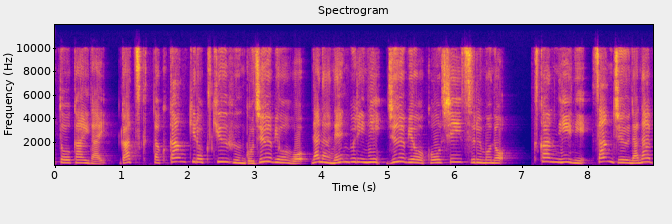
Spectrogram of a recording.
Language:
Japanese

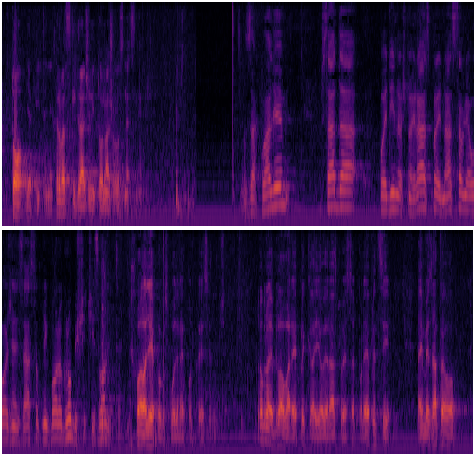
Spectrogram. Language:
Croatian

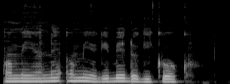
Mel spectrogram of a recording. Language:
Luo (Kenya and Tanzania)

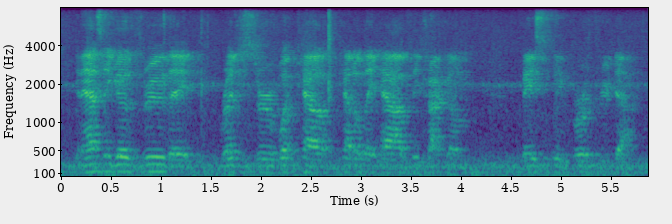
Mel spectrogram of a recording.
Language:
English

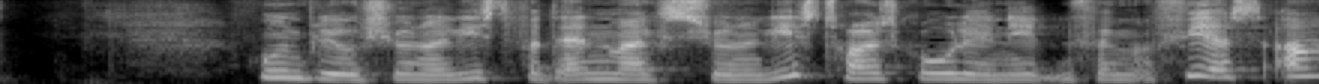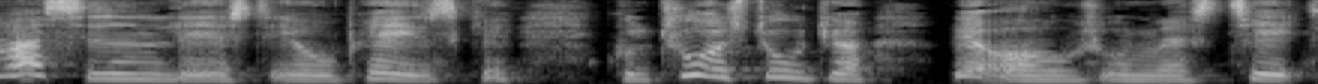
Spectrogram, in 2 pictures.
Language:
Danish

